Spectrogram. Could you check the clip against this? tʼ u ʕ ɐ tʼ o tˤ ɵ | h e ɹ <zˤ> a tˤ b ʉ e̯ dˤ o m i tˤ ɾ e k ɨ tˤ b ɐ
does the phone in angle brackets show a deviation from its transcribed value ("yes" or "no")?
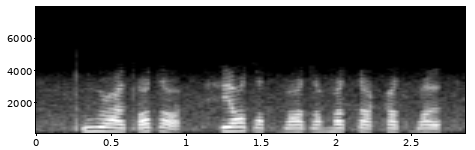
yes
